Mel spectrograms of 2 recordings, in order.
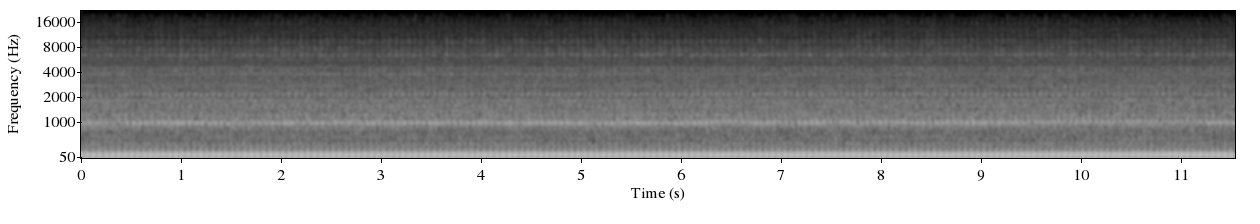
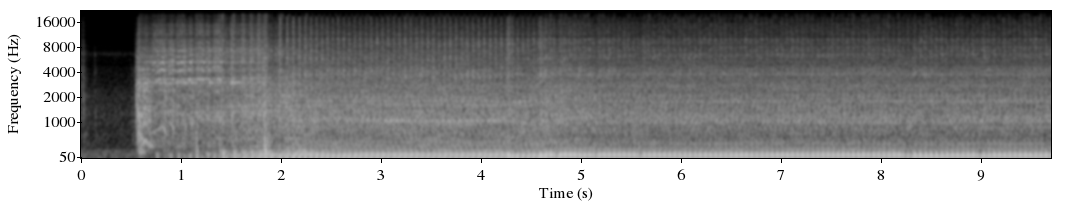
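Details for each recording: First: Toro TimeCutter MX 4200 zero-turn mower at even idle, about four beats a second, right after replacing both ignition coils for a running-rough complaint; no surging or hunting, running smoothly. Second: Toro TimeCutter MX 4200 twin-cylinder zero-turn mower: it cranks, starts and idles unevenly, repeatedly dropping and recovering, and hesitates while driving. Fuel, plugs, fuel filter and valves were already done; the faulty ignition coils were the cause and were replaced.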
